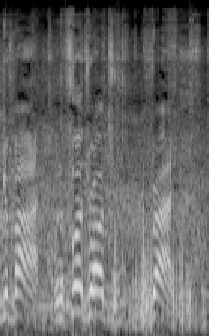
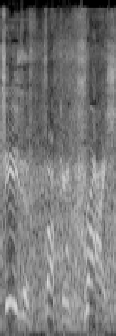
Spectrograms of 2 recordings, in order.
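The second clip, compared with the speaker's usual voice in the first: exasperated oath. Real, not acted. Exasperated oath after long pause.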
